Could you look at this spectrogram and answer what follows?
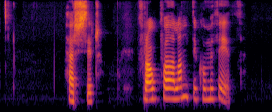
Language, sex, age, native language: Icelandic, female, 30-39, Icelandic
